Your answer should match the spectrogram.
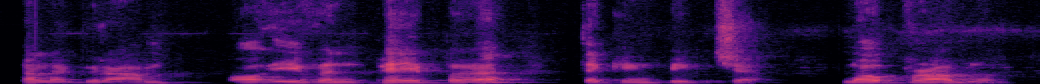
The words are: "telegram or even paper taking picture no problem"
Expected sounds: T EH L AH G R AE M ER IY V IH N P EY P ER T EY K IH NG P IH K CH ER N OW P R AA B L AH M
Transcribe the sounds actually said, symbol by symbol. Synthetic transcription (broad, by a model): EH L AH G R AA M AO IY V IH N P EY P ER T EY K IH NG P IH K CH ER N OW P R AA B L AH M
